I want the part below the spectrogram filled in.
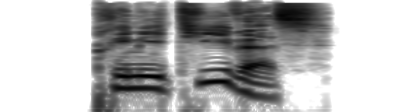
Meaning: strong/mixed nominative/accusative neuter singular of primitiv
- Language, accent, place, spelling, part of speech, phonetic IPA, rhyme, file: German, Germany, Berlin, primitives, adjective, [pʁimiˈtiːvəs], -iːvəs, De-primitives.ogg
